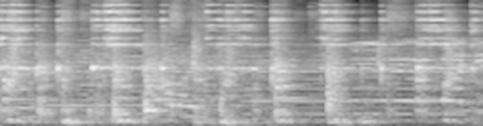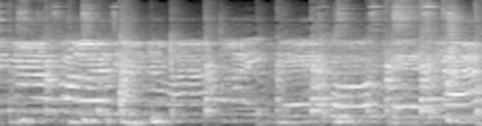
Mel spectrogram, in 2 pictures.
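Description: Live Bhojpuri folk song: a woman's voice singing through a microphone over dholak drum beats and electronic keyboard, the wavering sung melody coming in clearly about halfway through.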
